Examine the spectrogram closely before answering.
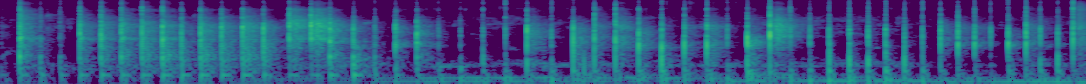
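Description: Broad-bladed kitchen knife mincing raw chicken breast on a cutting board, a quick steady run of chopping knocks about five a second.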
